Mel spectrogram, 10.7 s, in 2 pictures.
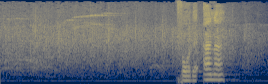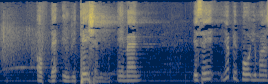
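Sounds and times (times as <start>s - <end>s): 
audience clapping hands at a church service: 0.0s - 6.4s
speech: 3.5s - 4.6s, 6.1s - 8.2s, 9.2s - 10.7s.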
